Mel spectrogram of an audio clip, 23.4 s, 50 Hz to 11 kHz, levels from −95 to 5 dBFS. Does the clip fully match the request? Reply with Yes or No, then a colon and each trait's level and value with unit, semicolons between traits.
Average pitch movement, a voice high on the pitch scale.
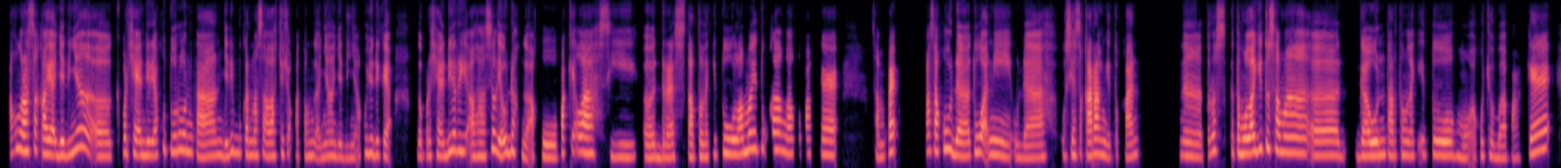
Yes: average, 3.7 semitones; high, 240 Hz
